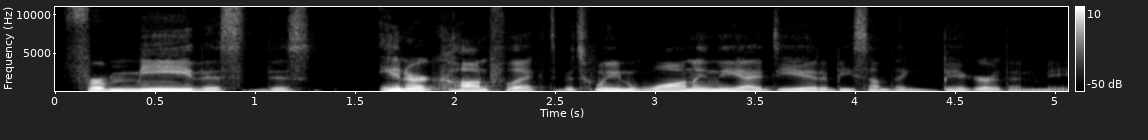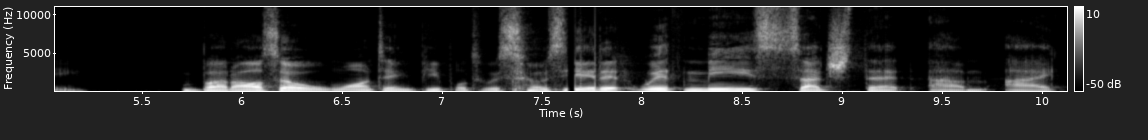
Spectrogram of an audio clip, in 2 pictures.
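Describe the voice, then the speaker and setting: With vocal fry and a darkish, medium-pitched tone, a man speaks in studio-quality audio without any room sound. A middle-aged guest on a podcast, he's a web developer and educator who answers interview questions thoughtfully, hesitating and second-guessing himself.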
